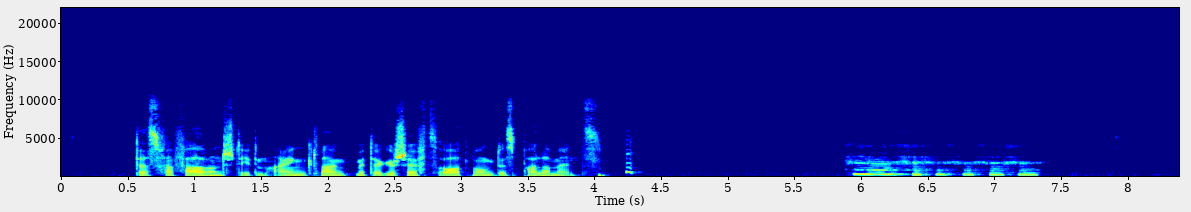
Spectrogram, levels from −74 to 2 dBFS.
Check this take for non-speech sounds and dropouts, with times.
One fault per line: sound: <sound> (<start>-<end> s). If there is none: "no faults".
sound: laugh (4.2-4.4 s)
sound: laugh (5.9-7.4 s)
